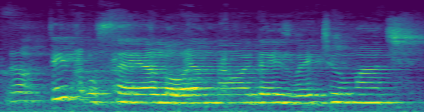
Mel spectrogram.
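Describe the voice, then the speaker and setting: The speech moves at a fairly slow pace. There is audible room echo and noticeable background noise. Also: woman. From Israel. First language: Hebrew. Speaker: stand-up comedian. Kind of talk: stand-up. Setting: stage with audience.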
